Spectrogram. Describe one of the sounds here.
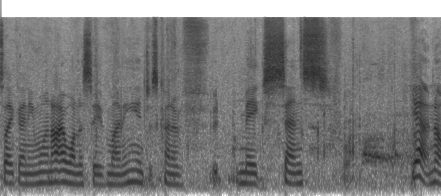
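A young woman speaks with concern, close by.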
